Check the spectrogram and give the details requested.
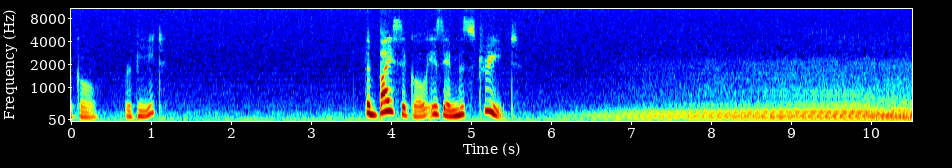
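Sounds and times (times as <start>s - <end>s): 
speech: 0.0s - 1.2s, 3.7s - 5.6s
car engine in a garage idling and revving gently: 6.0s - 10.4s.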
